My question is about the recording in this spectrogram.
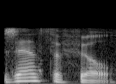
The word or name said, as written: xanthophyll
